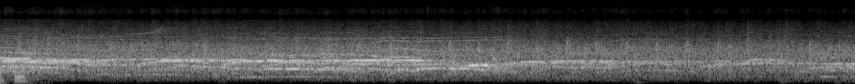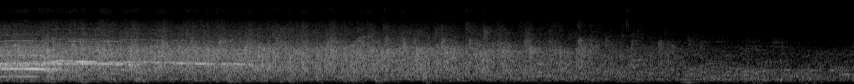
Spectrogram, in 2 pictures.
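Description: A large crowd cheers and chants in a big echoing hall, then fades away.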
